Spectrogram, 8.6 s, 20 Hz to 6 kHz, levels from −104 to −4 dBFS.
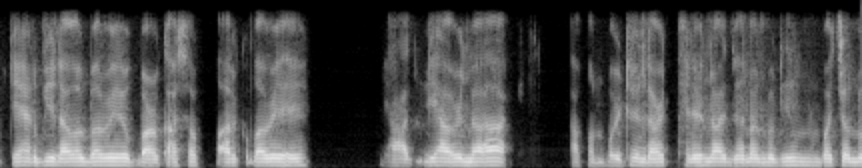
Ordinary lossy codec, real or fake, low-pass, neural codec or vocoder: none; fake; 5.4 kHz; autoencoder, 22.05 kHz, a latent of 192 numbers a frame, VITS, trained on one speaker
